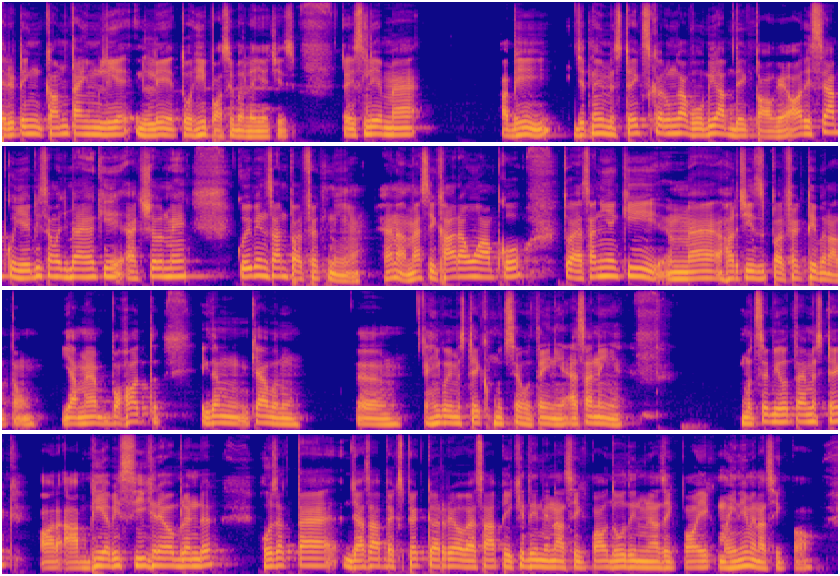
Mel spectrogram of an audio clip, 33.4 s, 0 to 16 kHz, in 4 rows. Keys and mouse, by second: 3.9-10.3 middle drag, 12.0-12.6 middle drag, 12.8-15.7 middle drag.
